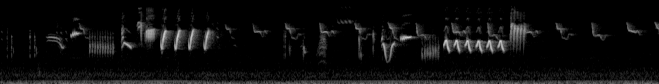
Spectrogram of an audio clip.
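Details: In a spring forest near Cologne, Germany, a Nightingale sings varied phrases: a series of five loud repeated notes, swooping whistles, then another rapid run of about seven even notes, with crisp chirps between.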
